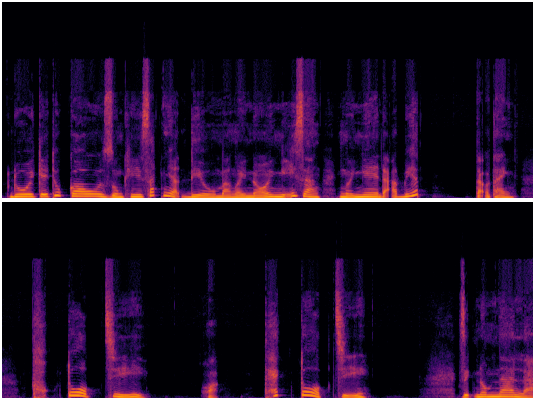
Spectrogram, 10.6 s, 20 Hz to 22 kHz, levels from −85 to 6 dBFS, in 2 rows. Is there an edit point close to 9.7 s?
no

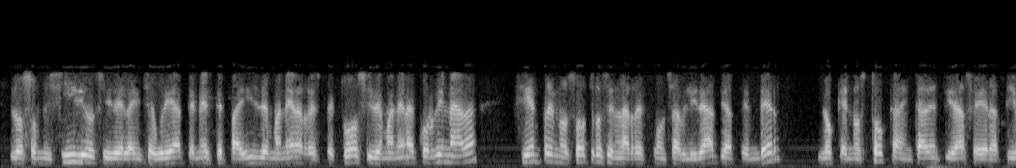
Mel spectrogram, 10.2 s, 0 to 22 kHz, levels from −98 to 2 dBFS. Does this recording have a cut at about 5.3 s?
no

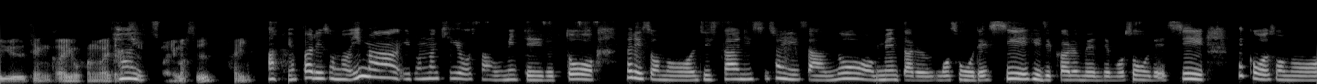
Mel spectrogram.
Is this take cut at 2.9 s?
yes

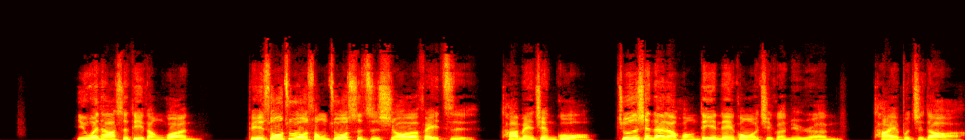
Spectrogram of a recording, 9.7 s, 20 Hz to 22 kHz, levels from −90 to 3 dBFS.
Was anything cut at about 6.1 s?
yes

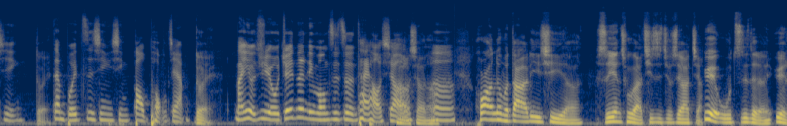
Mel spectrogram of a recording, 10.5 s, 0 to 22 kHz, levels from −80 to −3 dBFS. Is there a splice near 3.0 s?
no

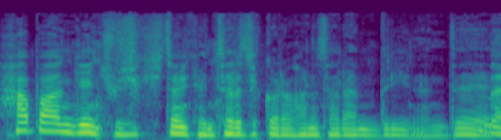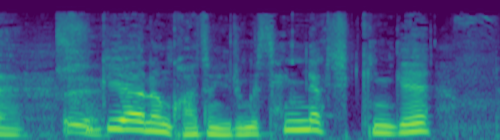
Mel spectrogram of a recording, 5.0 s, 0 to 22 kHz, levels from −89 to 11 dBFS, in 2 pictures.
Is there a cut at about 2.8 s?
yes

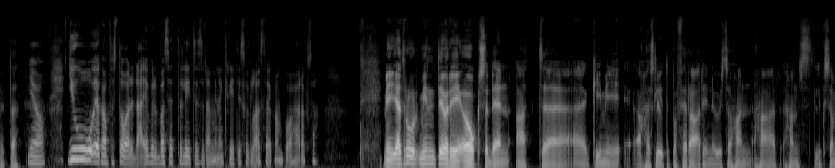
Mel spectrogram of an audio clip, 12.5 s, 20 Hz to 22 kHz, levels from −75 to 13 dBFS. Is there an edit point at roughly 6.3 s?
no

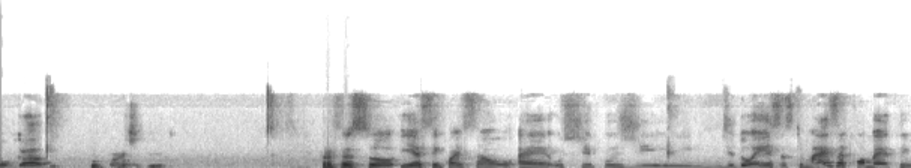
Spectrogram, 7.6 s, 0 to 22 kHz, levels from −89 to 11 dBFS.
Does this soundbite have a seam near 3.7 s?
yes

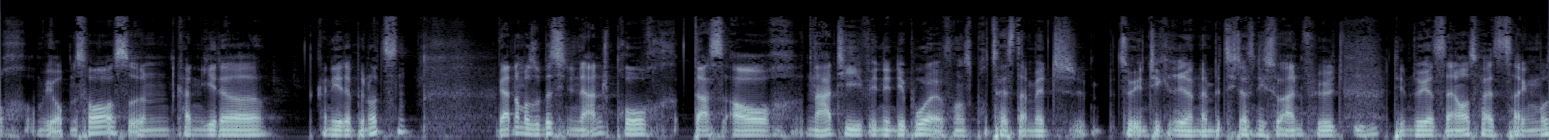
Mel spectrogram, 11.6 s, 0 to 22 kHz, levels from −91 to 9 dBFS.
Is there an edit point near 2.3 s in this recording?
no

